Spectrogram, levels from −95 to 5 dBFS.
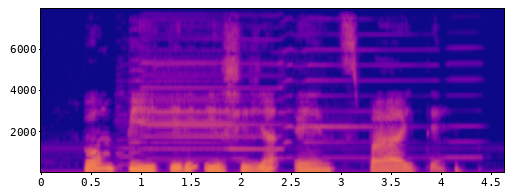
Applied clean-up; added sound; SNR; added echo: none; Harmonica; 20 dB; none.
